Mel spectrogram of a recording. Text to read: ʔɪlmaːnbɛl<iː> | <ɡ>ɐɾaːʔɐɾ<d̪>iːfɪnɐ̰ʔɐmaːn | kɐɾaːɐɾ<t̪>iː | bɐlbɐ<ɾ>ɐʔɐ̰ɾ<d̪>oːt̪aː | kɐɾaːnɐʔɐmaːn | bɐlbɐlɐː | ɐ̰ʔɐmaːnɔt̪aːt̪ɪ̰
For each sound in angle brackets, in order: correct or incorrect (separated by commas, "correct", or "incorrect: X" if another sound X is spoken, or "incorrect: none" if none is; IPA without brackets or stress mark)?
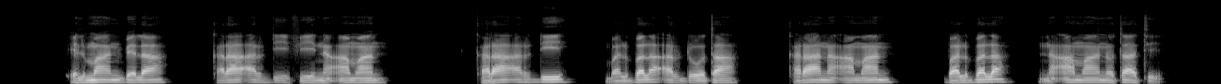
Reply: incorrect: aː, incorrect: k, correct, incorrect: d̪, incorrect: l, correct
